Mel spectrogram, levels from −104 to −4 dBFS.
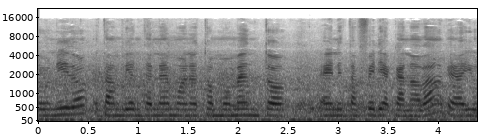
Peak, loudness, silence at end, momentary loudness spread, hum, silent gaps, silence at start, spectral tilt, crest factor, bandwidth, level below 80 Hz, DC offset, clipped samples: -4 dBFS; -20 LUFS; 0 s; 3 LU; none; none; 0 s; -5 dB/octave; 16 dB; 15.5 kHz; -32 dBFS; under 0.1%; under 0.1%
